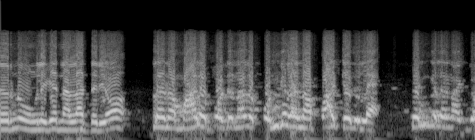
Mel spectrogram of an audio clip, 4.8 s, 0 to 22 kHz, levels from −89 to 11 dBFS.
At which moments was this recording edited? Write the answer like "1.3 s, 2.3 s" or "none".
1.4 s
